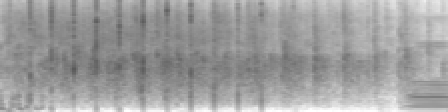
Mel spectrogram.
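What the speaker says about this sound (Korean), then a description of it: "우선 박수 한번 보내주세요." Audience applause at a political party debate battle final, with distinct loud claps over a crowd clapping, fading near the end as a tonal sound enters.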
